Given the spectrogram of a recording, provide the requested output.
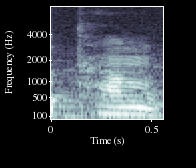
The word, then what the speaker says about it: thumb: और टो आपको पता है कि कहते हैं फुट के हमारे अंगूठे को, हाथ के अंगूठे को थम कहेंगे, THUMB, थम। बी साइलेंट के साथ बोलेंगे, रिमेंबर, थम।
